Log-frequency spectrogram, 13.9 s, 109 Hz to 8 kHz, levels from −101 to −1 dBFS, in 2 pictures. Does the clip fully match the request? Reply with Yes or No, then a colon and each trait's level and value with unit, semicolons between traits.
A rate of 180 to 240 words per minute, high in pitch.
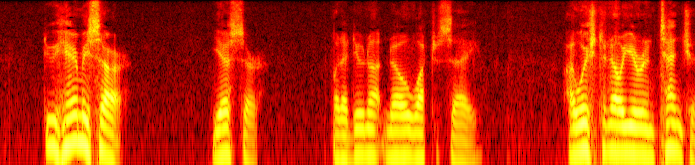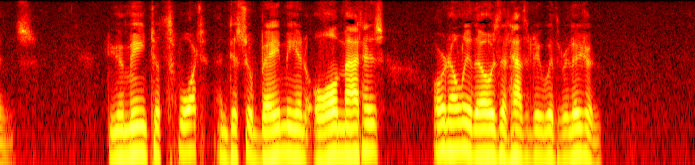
No: average, 200 wpm; medium, 140 Hz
